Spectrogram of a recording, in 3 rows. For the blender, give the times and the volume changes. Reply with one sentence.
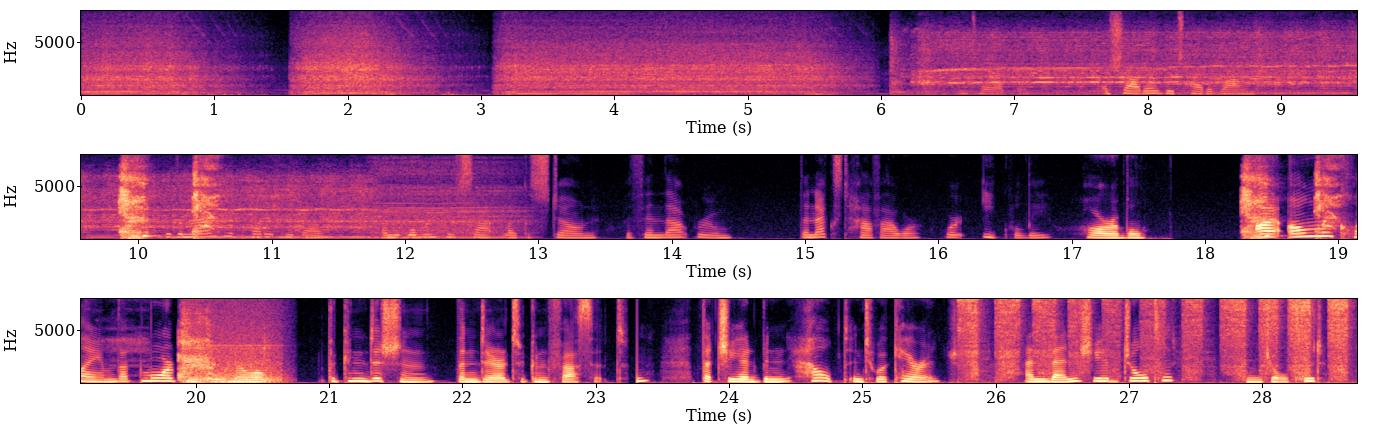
The blender can be heard from 0.0 to 13.0 s, at a steady volume.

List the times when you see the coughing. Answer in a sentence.
The coughing can be heard from 9.8 to 11.1 s and from 18.2 to 20.1 s.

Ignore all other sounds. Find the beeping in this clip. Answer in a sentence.
You can hear the beeping from 19.9 to 20.8 s.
